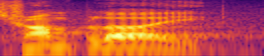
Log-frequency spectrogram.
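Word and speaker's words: trompe-l'œil: How do you pronounce it? – I think it's Trump Lie. – Is that how you... Who speaks French? – Fool the Eye, yeah. – Fool the Eye, Trump Lie.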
